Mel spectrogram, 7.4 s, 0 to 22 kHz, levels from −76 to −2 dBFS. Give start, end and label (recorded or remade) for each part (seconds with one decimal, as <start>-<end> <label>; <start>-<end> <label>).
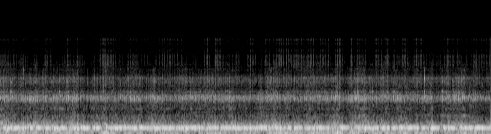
0.0-3.4 recorded; 3.4-4.0 remade; 4.0-7.4 recorded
